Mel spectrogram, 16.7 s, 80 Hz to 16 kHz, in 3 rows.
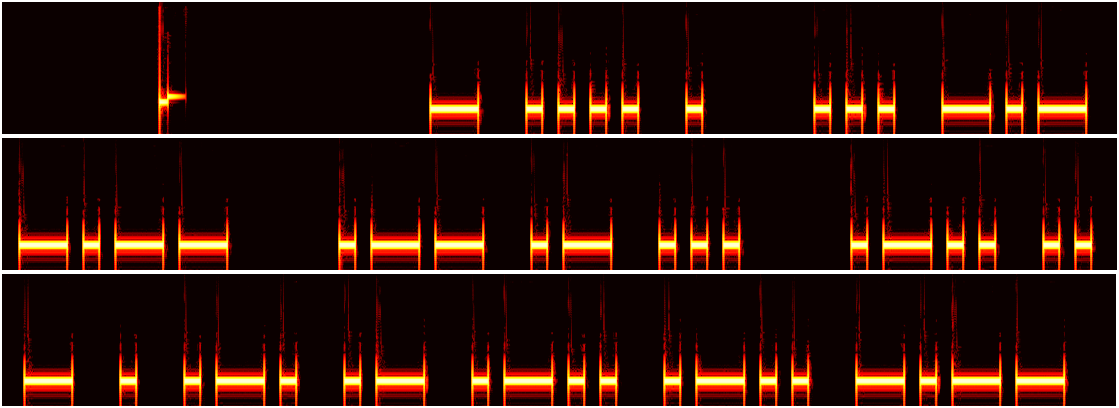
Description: Morse code, heard as a keyed tone, about 15 wpm, 700 Hz. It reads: THE SKY WAS LITERALLY
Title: Sentences from Top 1400 Words 15wpm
